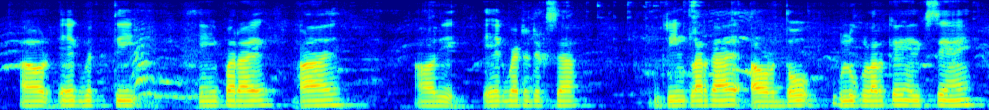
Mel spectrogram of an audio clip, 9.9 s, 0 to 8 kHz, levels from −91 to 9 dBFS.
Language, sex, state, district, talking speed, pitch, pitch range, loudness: Hindi, male, Bihar, Gopalganj, 125 wpm, 130 Hz, 130-140 Hz, -26 LUFS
